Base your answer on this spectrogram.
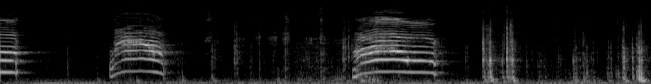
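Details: Kitten wanting its mother utters two clear meows, the second longer and steadier, separated by a pause, followed by soft clicks and rustling.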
